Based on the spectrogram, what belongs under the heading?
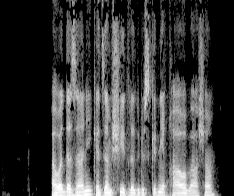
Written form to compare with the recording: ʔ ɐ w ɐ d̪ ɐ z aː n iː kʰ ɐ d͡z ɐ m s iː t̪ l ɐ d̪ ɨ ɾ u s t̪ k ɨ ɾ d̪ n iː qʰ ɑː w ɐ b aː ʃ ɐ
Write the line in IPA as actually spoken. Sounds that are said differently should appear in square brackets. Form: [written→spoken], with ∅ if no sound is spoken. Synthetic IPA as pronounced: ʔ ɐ w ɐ d̪ ɐ z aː n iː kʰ ɐ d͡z ɐ m [s→ʃ] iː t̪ l ɐ d̪ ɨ ɾ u s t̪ k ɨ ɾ d̪ n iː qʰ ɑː w ɐ b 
